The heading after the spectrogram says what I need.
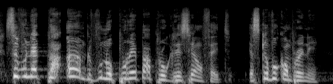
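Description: A preacher with an African French accent gives a sermon, often shouting and checking whether the audience is following. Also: medium pitch, quick pace, slightly rough. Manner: animated, often shouting, keeps asking the audience if they follow.

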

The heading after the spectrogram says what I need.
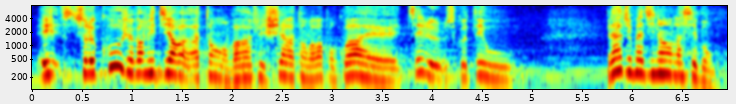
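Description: Brief: high-pitched male pastor, animated storyteller, church reverb, faint music behind. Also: fairly quick. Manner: animated storytelling, acting out quoted voices. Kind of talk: sermon with personal anecdote.

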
